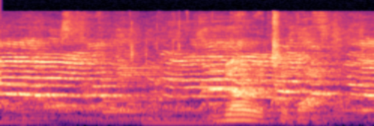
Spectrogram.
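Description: Keyboard holding soft sustained chords that shift to a new chord about a second in, with a voice rising and falling over it in the second half.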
